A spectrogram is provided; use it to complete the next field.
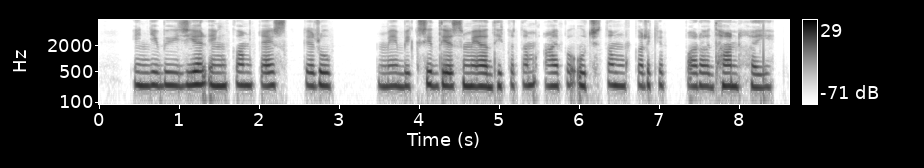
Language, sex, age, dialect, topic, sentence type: Magahi, female, 41-45, Central/Standard, banking, statement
